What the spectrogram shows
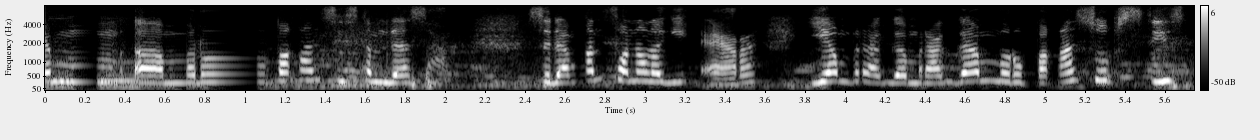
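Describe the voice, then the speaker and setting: High-voiced young woman reading a class presentation. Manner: measured, reads from notes, occasional hesitations. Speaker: student presenter. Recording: dull lo-fi recording.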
